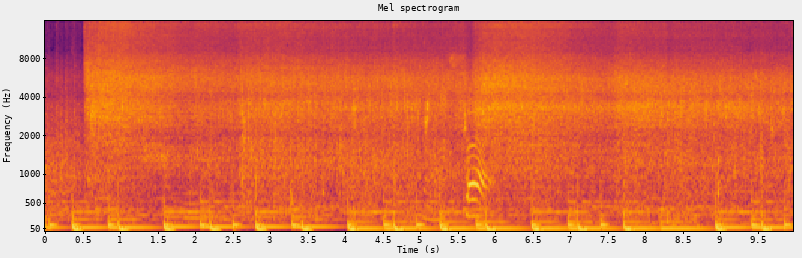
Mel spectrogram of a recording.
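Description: Sliced bitter gourd sizzling as it fries in hot oil in a wok. The sizzle sets in sharply about half a second in and then holds steady.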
